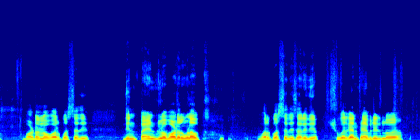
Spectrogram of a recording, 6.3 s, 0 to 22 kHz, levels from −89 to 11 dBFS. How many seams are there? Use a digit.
1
